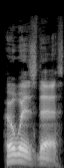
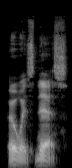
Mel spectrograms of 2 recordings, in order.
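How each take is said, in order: First: Loud, insistent question; demanding. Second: Lightly voiced menacing man; gruff growl. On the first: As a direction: demand an answer, loudly. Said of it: "demanded Chuck". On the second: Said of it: "the voice growled". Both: A narrator's reading.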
